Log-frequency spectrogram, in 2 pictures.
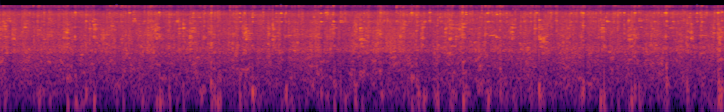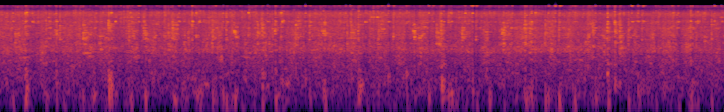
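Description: Power looms weaving: a dense, steady clatter of rapid knocks and clicks from several looms running at once.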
